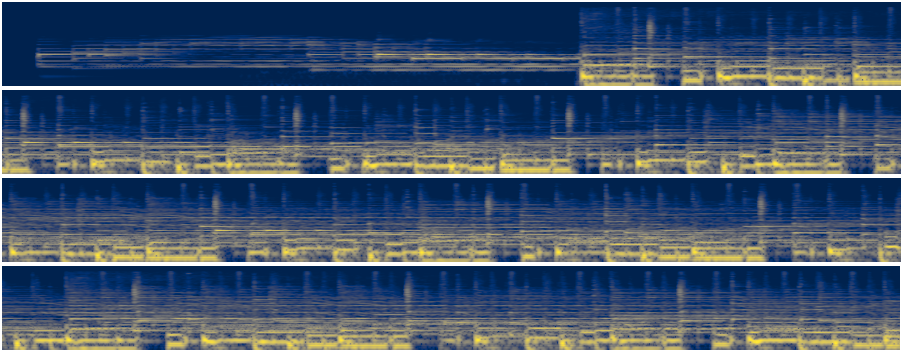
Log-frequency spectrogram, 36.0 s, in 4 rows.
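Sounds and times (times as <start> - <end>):
moody groove: 5.8 - 35.9.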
